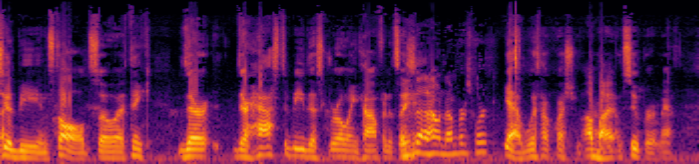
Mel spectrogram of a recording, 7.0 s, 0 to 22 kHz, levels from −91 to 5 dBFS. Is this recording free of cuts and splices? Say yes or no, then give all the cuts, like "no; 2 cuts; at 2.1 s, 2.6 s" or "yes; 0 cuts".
no; 1 cut; at 1.7 s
